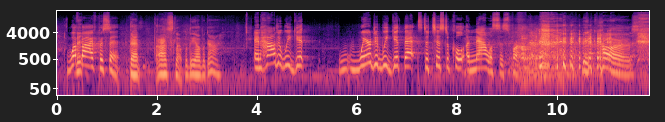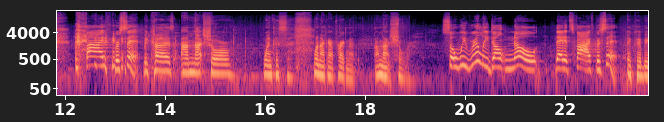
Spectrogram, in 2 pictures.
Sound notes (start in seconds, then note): 9.2 audience chuckles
